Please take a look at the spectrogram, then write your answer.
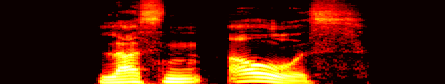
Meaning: inflection of auslassen: 1. first/third-person plural present 2. first/third-person plural subjunctive I
- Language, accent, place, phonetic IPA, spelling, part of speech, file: German, Germany, Berlin, [ˌlasn̩ ˈaʊ̯s], lassen aus, verb, De-lassen aus.ogg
